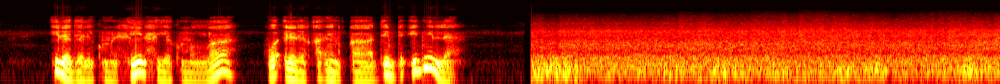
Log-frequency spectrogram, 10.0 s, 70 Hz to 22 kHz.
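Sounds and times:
wind-like rushing: 0:05.3 - 0:10.0.

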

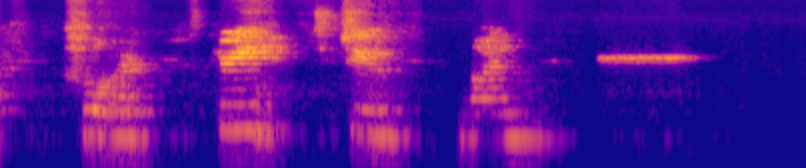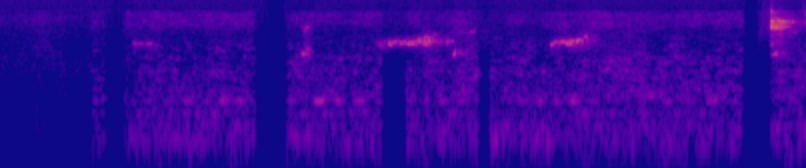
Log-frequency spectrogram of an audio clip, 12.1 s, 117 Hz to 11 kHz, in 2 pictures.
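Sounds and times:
high whistle: 0:04.5 - 0:05.3.

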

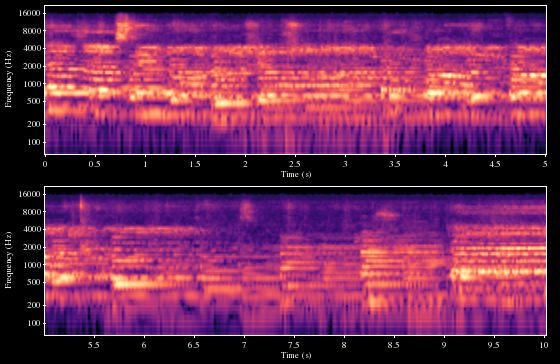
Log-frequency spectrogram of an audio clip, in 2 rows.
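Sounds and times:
grand piano playing held chords: 0:00.0 - 0:10.0.

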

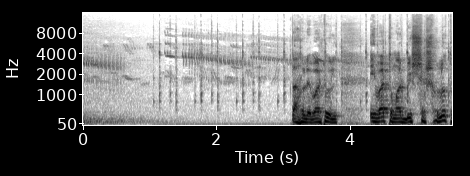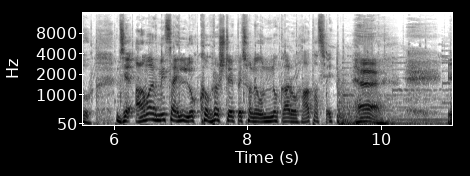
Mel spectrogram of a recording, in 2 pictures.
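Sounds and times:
faint high chirps: 0:00.0 - 0:04.2.

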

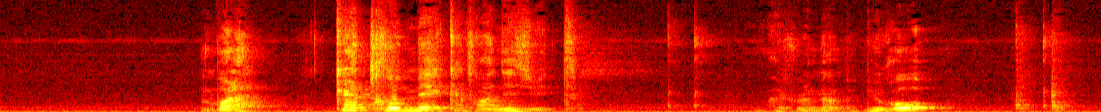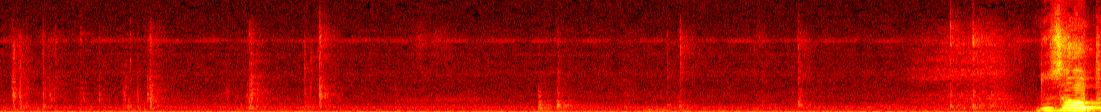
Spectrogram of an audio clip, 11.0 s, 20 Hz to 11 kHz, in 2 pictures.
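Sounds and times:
computer keyboard keystrokes: 0:03.3 - 0:03.6, 0:05.0 - 0:07.2.

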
